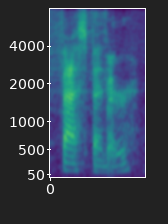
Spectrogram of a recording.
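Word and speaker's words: Fassbender: Uh the obvious is Michael Fastender. Is that how you pronounce it?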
